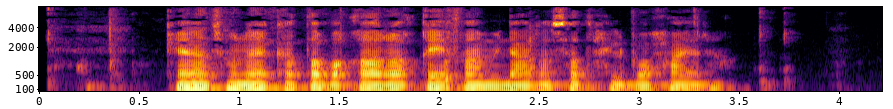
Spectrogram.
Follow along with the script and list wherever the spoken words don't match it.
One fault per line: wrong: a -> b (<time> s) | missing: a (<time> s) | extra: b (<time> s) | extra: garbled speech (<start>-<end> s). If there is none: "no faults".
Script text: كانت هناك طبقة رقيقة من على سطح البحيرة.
no faults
